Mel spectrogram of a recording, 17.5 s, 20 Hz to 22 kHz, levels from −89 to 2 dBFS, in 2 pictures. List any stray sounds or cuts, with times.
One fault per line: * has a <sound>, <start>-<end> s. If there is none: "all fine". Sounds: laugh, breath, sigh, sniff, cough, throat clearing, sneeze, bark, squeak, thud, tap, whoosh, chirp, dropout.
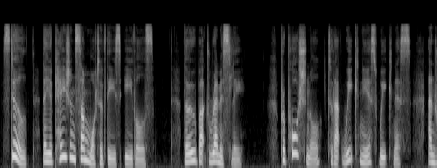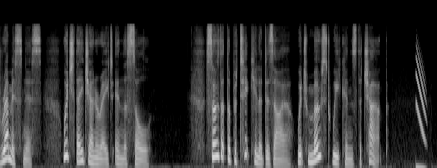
* has a chirp, 17.0-17.3 s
